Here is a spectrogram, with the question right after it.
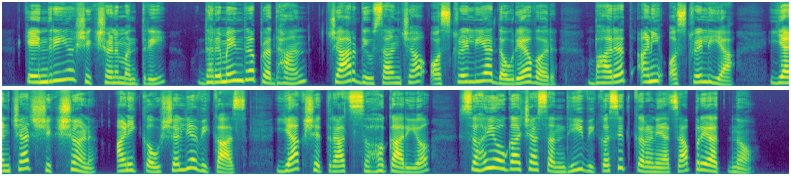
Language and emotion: Marathi, neutral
